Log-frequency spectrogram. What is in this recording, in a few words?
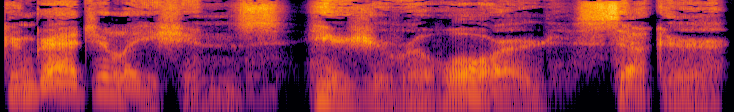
trader male dislike quest complete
